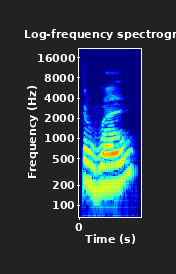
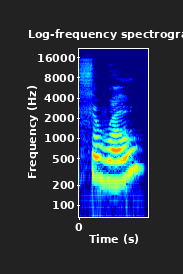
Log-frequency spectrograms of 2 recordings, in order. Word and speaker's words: Thoreau: And Thoreau? David Thoreau? What the fuck? Thoreau, like, what is it with him and enunciating and putting the emphasis on the wrong syllables?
